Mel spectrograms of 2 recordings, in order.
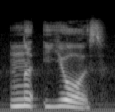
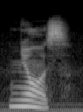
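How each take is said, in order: First: A separate y sound follows the consonant. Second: The y sound is blended into the consonant. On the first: The speaker calls it wrong. "not нёс" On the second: The speaker calls it right. "You pronounce it all together"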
